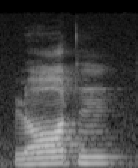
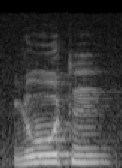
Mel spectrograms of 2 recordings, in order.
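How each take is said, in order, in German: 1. Der lange Vokal ist ein offener, O-ähnlicher Laut. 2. Der lange Vokal ist ein dunkleres, reines geschlossenes O. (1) "das lange A wird O" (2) "noch stärker eingedunkelt zu einem richtigen reinen O"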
